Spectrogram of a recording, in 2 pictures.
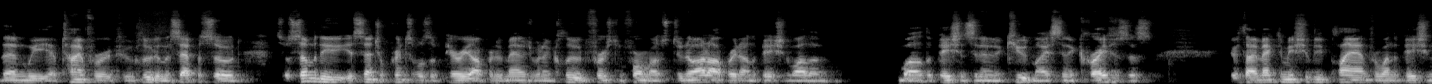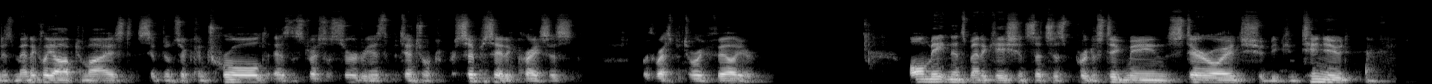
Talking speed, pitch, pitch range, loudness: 170 wpm, 100 Hz, 95-115 Hz, -19 LUFS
